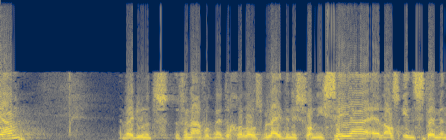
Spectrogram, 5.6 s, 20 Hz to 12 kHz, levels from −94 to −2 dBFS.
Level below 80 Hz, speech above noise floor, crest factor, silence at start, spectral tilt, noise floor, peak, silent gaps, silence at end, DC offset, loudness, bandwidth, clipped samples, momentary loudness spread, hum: -34 dBFS; 31 dB; 8 dB; 0 s; -4.5 dB/octave; -38 dBFS; 0 dBFS; none; 0 s; under 0.1%; -7 LUFS; 12 kHz; 5%; 16 LU; none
